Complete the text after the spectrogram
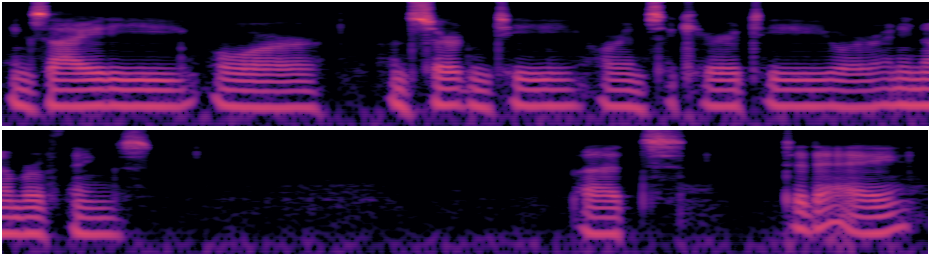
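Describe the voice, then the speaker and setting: A man leading a guided meditation in a calm, unhurried, loosely conversational way. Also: fairly low pitch, no room sound.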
